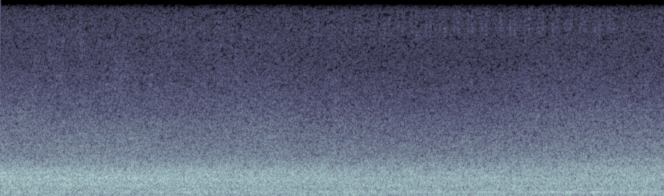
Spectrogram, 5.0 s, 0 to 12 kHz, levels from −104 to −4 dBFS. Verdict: real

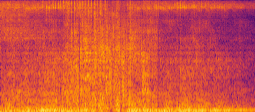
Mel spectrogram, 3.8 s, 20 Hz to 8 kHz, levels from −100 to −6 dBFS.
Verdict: fake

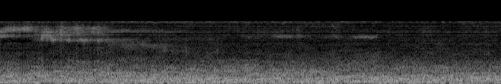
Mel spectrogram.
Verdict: fake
